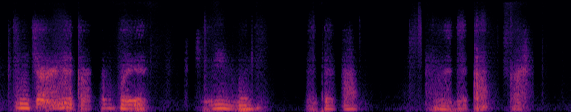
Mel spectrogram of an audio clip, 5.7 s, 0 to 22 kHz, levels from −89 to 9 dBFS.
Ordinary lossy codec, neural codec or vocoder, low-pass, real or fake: none; codec, 44.1 kHz, 0.9 kbps, DAC; none; fake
